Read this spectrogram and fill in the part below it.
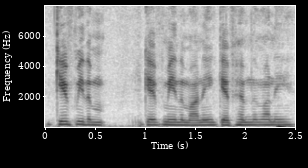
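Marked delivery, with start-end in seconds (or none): none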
